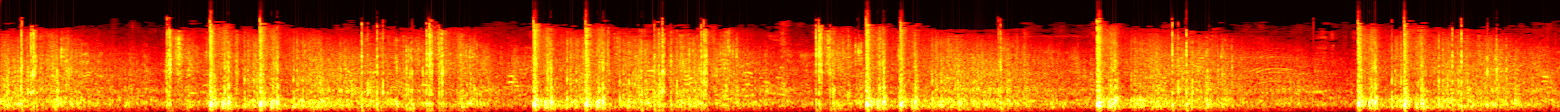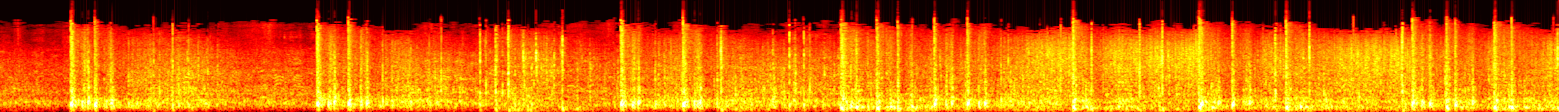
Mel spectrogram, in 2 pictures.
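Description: Fireworks display: aerial shells bursting one after another, a dense run of sharp bangs that swells heavier about every two to three seconds.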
